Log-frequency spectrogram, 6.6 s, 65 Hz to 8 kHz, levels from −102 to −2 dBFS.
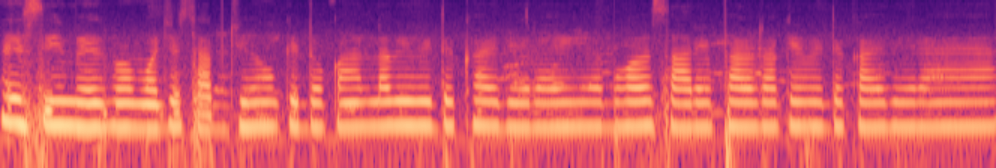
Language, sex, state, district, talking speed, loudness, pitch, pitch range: Hindi, female, Chhattisgarh, Bilaspur, 200 wpm, -18 LUFS, 215 Hz, 210-220 Hz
